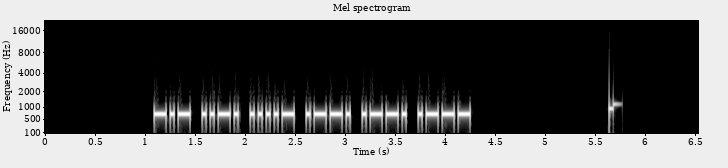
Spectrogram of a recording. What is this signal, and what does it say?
Morse code, heard as a keyed tone, about 30 wpm, 700 Hz. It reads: KF4PPJ
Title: USA Call Signs - 3x Character Spacing - 30wpm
